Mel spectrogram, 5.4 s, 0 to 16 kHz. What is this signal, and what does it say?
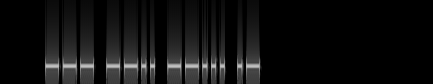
Morse code, heard as a keyed tone, about 22 wpm, 700 Hz. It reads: OZ7A
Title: DXCC-100 Call Signs - 4 Characters - Repeated 3x - 22wpm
